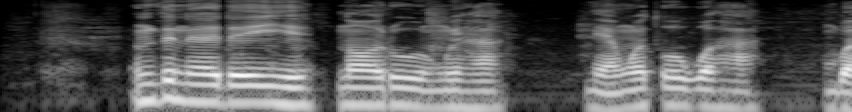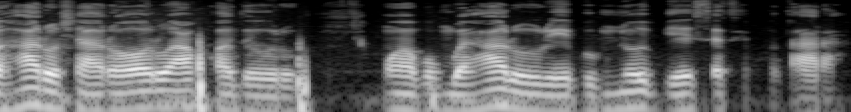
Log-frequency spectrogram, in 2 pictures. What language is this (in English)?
Igbo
